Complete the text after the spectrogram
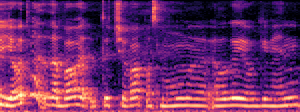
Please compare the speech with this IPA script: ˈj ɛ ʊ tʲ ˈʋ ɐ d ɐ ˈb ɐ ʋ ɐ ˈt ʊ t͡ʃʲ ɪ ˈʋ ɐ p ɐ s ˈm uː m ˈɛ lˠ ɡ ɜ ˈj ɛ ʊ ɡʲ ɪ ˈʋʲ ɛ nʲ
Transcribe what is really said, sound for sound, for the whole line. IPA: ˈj ɛ ʊ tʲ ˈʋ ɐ d ɐ ˈb ɐ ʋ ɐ ˈt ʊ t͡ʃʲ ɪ ˈʋ ɐ p ɐ s ˈm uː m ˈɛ lˠ ɡ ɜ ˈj ɛ ʊ ɡʲ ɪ ˈʋʲ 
